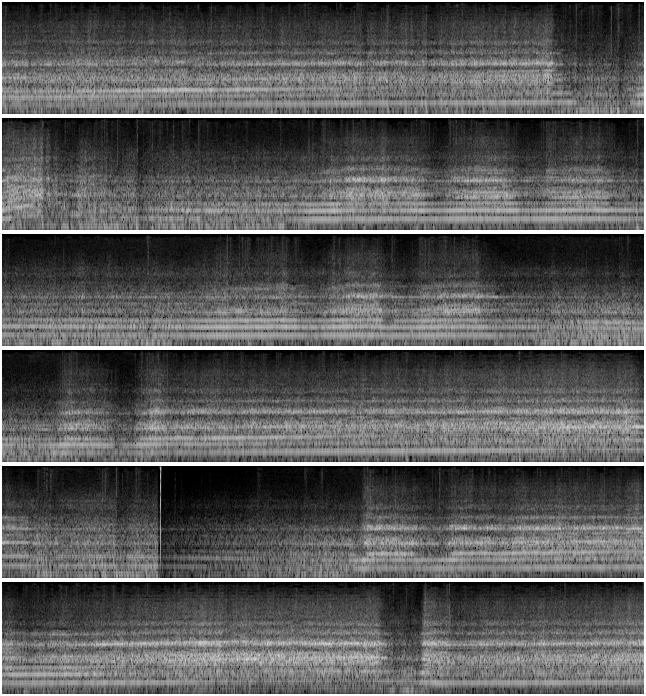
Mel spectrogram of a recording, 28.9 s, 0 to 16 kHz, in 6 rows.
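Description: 2013 Porsche Boxster S (981) 3.4-litre flat-six at high revs, heard from inside the cabin. The engine note climbs under full throttle, falls sharply about four seconds in under braking and a downshift, then climbs again through the gears. There is a brief lift off the throttle about twenty seconds in and an upshift near the end.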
